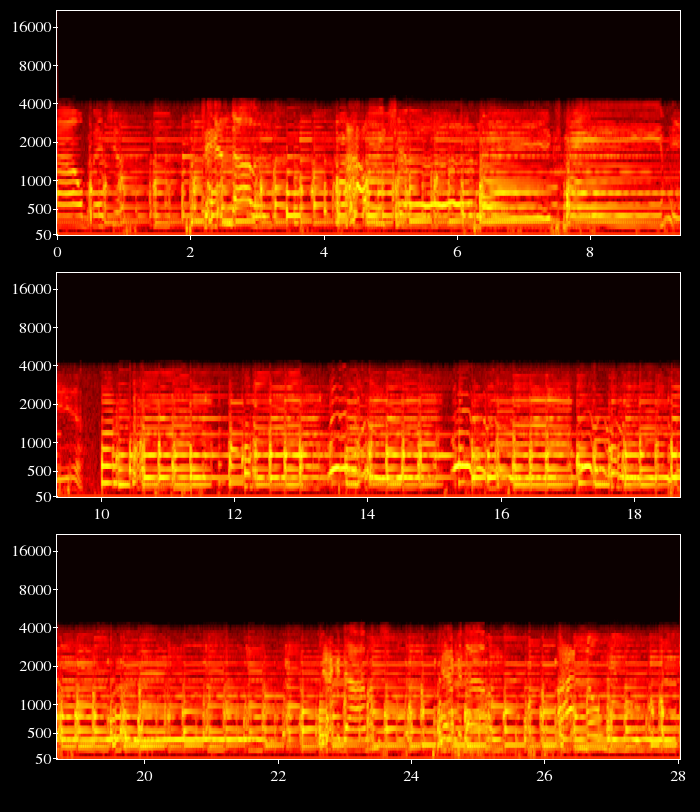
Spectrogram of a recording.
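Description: Banjo played solo, picking an old-time tune with a steady rhythm, with a brief drop in level about ten seconds in.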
